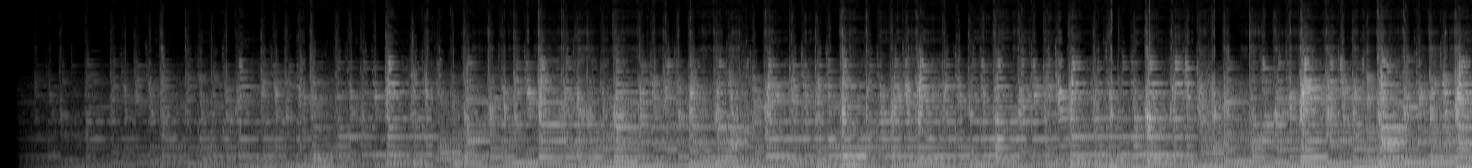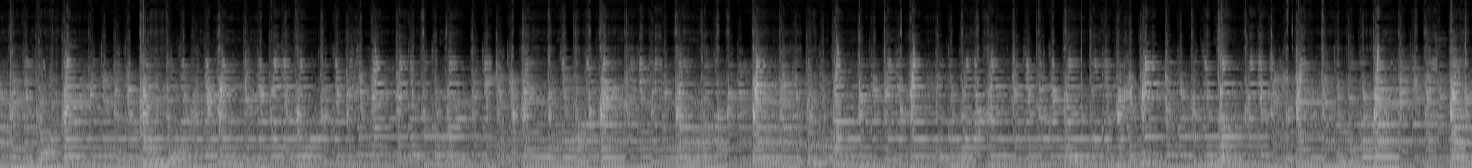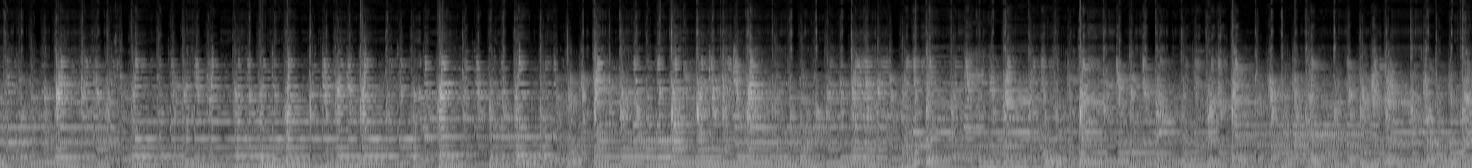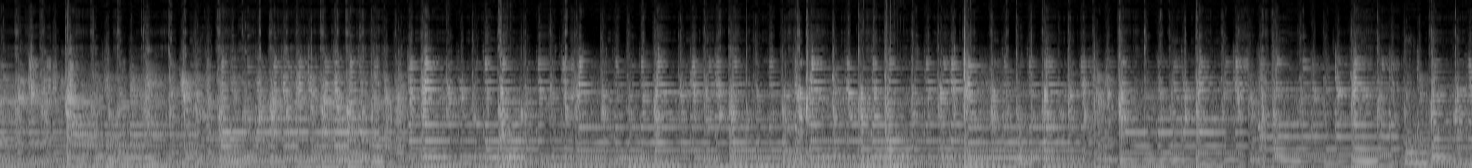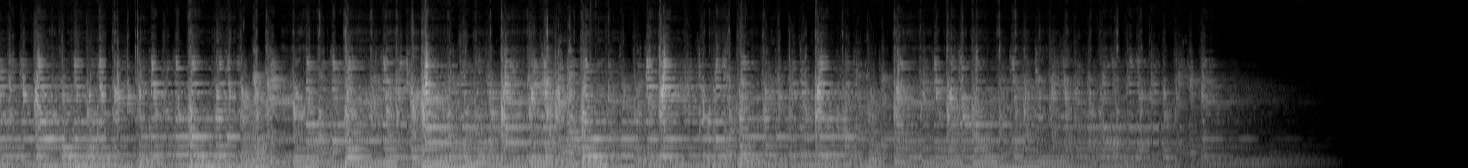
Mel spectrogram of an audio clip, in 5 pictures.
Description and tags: Happy Guitar
Some guitar stuff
